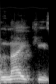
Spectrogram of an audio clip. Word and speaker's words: Nike: Nike, the sign that we know as Nike or Nike, some people pronounce it as, its original, understanding, it was, my understanding is that it was a Greek goddess.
